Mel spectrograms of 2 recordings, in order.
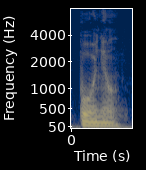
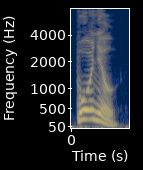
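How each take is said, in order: First: Said in the usual way. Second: High, loud demanding question. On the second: Acted. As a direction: shout the question at him. Hero shakes amulet, demands.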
